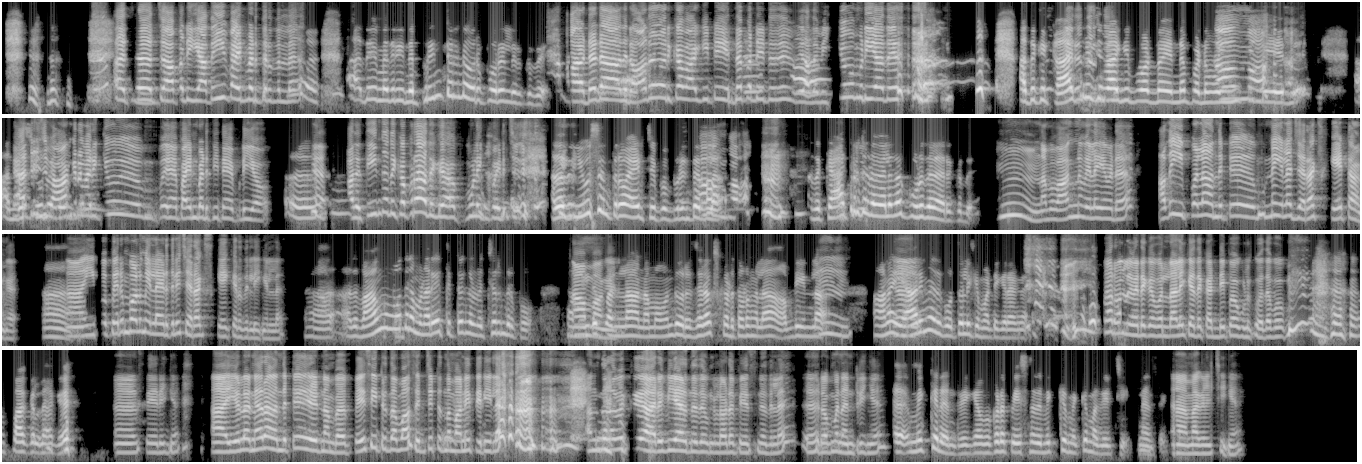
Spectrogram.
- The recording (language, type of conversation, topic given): Tamil, podcast, உங்கள் வீட்டுக்கு தனிச்சிறப்பு தரும் ஒரு சின்னப் பொருள் எது?
- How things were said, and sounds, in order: static; laugh; mechanical hum; laughing while speaking: "அச்ச! அச்சோ! அப்ப நீங்க அதையும் பயன்படுத்தறது இல்ல"; other background noise; laughing while speaking: "ம். அதே மாதிரி, இந்த பிரிண்டர் -ன்னு ஒரு பொருள் இருக்குது"; in English: "பிரிண்டர்"; laughing while speaking: "அடடா! அது நானும் ஒருக்கா வாங்கிட்டு என்ன பண்ணிறது? அத விக்கவும் முடியாது. பெரிதுங்க"; surprised: "அடடா!"; laugh; laughing while speaking: "அதுக்கு காட்ரிட்ஜ் வாங்கி போடணும் என்ன … இப்ப பிரிண்டர் -ல"; in English: "காட்ரிட்ஜ்"; laugh; in English: "இன்கு"; laughing while speaking: "ஆமா. கேட்டரிஜ் வாங்குற வரைக்கும் வே … அதுக மூளைக்கு போயிடுச்சு"; in English: "கேட்டரிஜ்"; background speech; distorted speech; laugh; in English: "யூஸ் அண்ட் த்ரோ"; in English: "பிரிண்டர்"; laugh; in English: "கேட்ரிட்ஜ்"; laughing while speaking: "ஆமா"; laugh; other noise; in English: "ஜெராக்ஸ்"; in English: "ஜெராக்ஸ்"; in English: "ஜெராக்ஸ்"; laugh; laughing while speaking: "பரவால்ல, விடுங்க ஒரு நாளைக்கு அது கண்டிப்பா உங்களுக்கு உதவும். ம்"; laugh; laugh; laughing while speaking: "பாக்கலாம்ங்க"; laughing while speaking: "ஆ சரிங்க. ஆ, இவ்ளோ நேரம் … அ, ரொம்ப நன்றிங்க"; unintelligible speech; laugh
